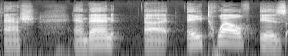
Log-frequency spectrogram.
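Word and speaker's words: Æ: the letter X then the AE is pronounced Ash and then uh a12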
